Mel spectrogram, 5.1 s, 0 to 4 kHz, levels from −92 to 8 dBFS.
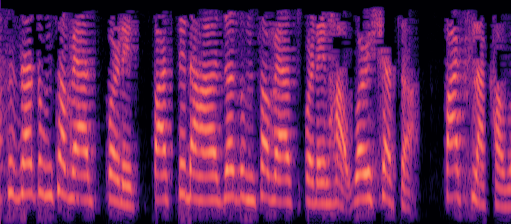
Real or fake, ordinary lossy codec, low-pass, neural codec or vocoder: real; MP3, 16 kbps; 3.6 kHz; none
